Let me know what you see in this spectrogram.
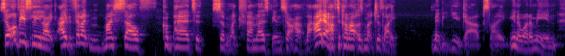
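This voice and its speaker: A woman speaks with an English accent at a fairly quick pace, her pitch medium. Her intonation is lively, and her loudness swings widely. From England. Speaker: podcast guest. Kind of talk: casual chat. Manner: animated.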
